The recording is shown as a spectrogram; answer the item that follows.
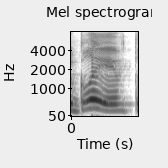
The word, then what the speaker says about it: glaive: So glaive, the silence glaive, everyone, which is pronounced the way that it's spelled and exactly the way that you would think it's pronounced in the 90s dub from Dick/4Kids.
